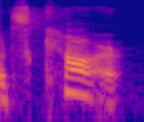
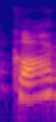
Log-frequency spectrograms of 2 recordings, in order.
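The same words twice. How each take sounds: First: American-style twanged "kyar"; exaggerated American vowel and r; mock American accent. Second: कार with a long open aa; plain "kaar" for कार; Indian-English pronunciation. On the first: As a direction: imitate an American saying car. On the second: Shown as a demonstration. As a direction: say कार as kaar, no American twang. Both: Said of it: "उन लोग कार नहीं बोलते".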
